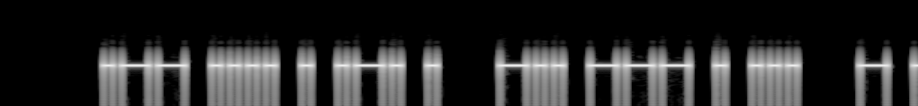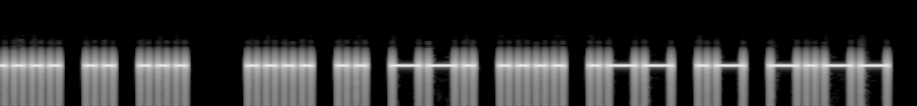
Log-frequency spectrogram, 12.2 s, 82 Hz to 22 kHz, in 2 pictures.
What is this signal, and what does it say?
Morse code, heard as a keyed tone, about 20 wpm, 700 Hz. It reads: WHERE DOES THIS HIGHWAY
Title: Sentences from Top 1400 Words 20wpm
